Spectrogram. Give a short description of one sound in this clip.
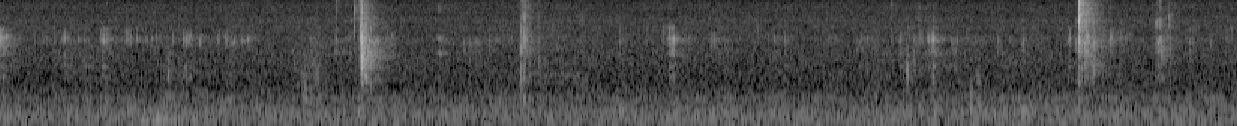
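Fingers squish and scrape food on a plate.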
